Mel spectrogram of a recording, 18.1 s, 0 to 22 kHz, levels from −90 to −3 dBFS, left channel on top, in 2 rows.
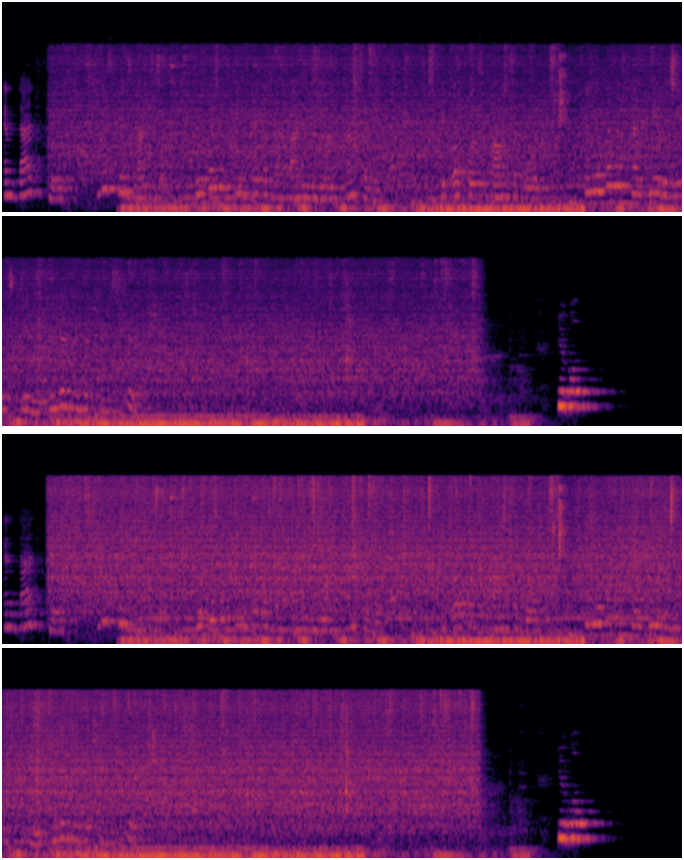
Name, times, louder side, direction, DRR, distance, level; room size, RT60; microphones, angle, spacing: voice 1, 0.0-2.3 2.6-7.1 7.7-10.8, left 2 dB, 70° left, 4 dB, 0.5 m, -51 dB
sound 1, 0.6-15.4, right 7 dB, 65° right, 0.4 m, -45 dB
sound 2, 1.5-16.1, equal, 10° right, 0.6 m, -47 dB
voice 2, 16.1-16.7, left 1 dB, 35° left, -3 dB, 0.9 m, -43 dB
5.3 x 2.3 x 2.8 m, 0.76 s
head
